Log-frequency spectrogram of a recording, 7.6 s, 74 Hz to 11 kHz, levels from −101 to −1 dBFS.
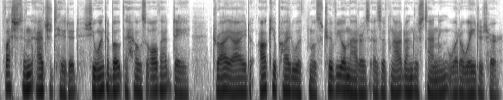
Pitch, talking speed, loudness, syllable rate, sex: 110 Hz, 200 wpm, -18 LUFS, 5.7 syllables/s, male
